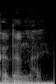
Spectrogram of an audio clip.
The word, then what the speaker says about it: Адонай: А там, где Господь, там стоит слово непроизносимое, мы его произносим как Адонай.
